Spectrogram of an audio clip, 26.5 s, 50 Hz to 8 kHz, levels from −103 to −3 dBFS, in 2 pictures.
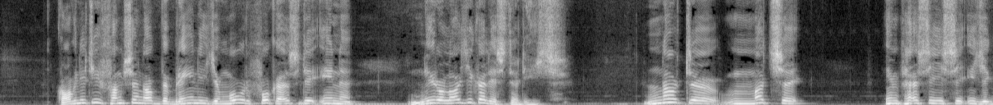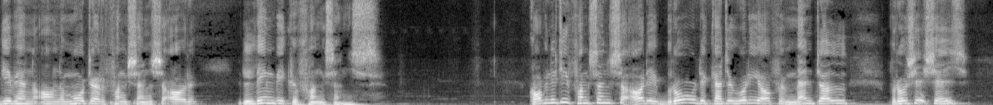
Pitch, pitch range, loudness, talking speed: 180 Hz, 145-205 Hz, -16 LUFS, 70 wpm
